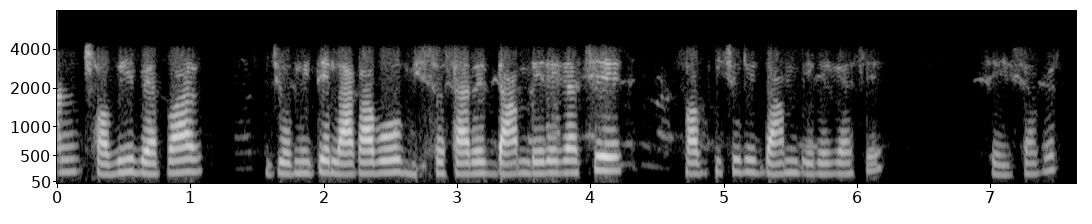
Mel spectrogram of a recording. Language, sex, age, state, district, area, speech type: Bengali, female, 45-60, West Bengal, Purba Medinipur, rural, conversation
